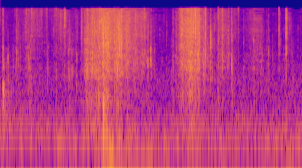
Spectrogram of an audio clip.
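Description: A thin plastic bag crinkling and rustling as it is handled and opened, in a few irregular bursts.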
